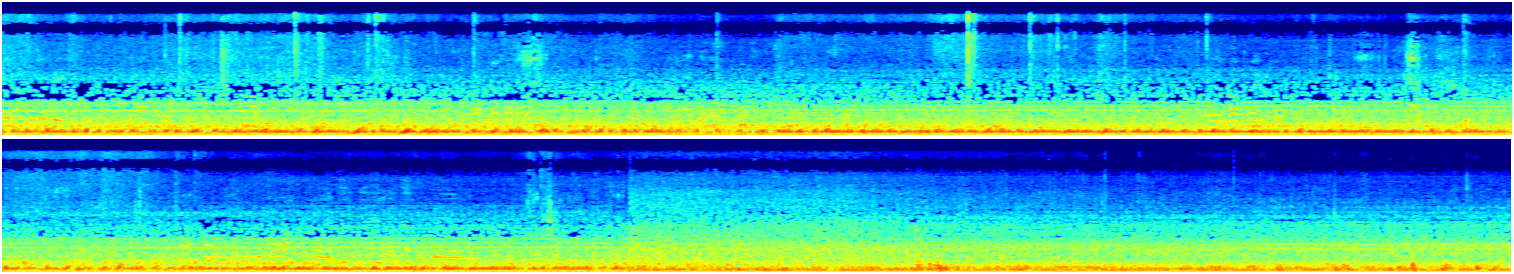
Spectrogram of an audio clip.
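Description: Boat engine running at low speed, a steady low rumble whose note shifts about two-thirds of the way through.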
